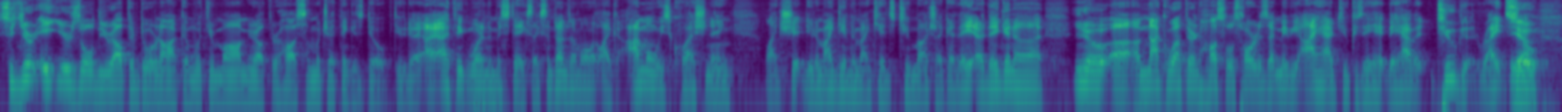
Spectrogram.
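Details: Adult male speaker; typical speech.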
